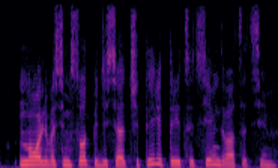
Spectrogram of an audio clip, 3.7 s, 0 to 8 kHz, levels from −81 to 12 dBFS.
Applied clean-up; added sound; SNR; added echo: none; none; none; none.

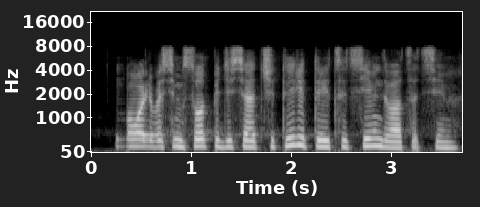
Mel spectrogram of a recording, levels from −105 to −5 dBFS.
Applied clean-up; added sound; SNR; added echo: neural mask model DeepFilterNet 3.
